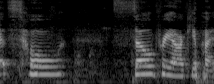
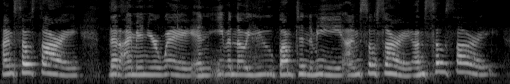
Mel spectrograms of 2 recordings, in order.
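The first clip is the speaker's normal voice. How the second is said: higher, pleading run of apologies; over-apologetic past self; 5 semitones higher, 3 dB louder than usual. Retold or imitated. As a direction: mimic a constant apologizer. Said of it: "I was, I was".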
